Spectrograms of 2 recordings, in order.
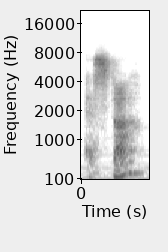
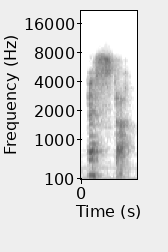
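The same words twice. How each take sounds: First: Está with TA stressed and higher; stress on last syllable. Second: Esta with ES stressed, then falling; stress on first syllable. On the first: Teacher showing two familiar words, está stressed on TA. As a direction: lift and lean on the final TA of está. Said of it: "make sure that we stress". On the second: Teacher showing two familiar words, esta stressed on ES. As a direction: hit ES at the start of esta. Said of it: "is the first syllable". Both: Shown as a demonstration.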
